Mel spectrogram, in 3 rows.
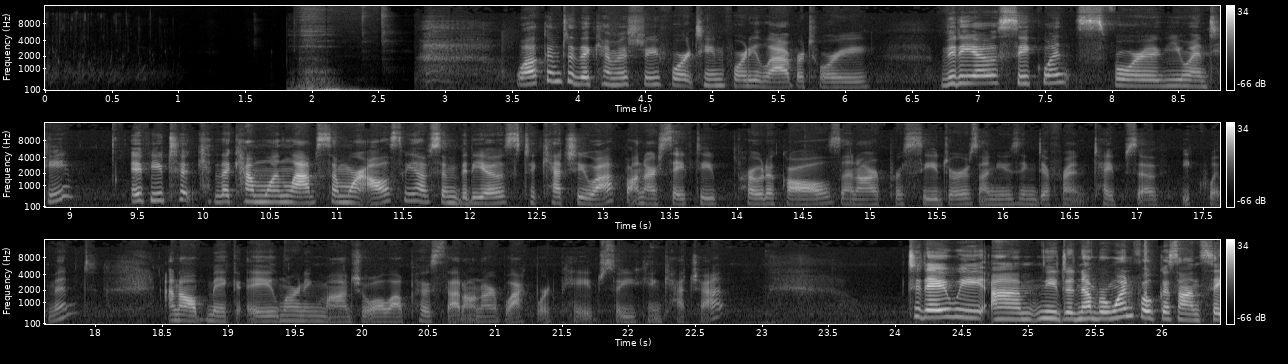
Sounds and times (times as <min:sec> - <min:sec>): Speech: 0:03.5 - 0:22.8, 0:24.1 - 0:26.4.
